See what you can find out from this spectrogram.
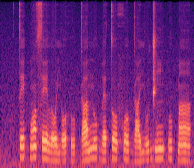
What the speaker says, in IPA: te˦ ɡ͡bɔ̃˦se˧lo˨ jo˨hu˨ɡa˨˦ nu˦bɛ˧to˦ fo˧ ɡa˨ju˨˦d͡ʒĩ˦ k͡pu˦k͡pã˧

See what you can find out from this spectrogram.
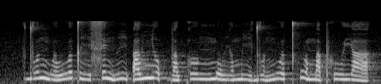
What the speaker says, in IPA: du˧˥ə̯ŋu˩ə̯ ʋu˧˥ə̯t̪iː˩ se˥˨ŋʋiː˥˨ʔa˧˥w ɲɤː˥˨p̚ba˩wkɤː˧ŋ mo˥˨ʋi˩˧ə̯ miː˧˩du˧˩ə̯ ŋu˥˨ə̯ t̪ʰu˥˨ə̯ma˧˩pʰuː˧ ja˧˩

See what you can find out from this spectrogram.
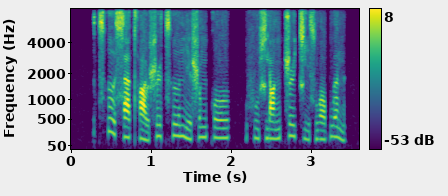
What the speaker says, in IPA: t͡sʰɹ̩˥˩sä˧˥ t̪ʰɑ˨˩ʊ̯ʂɻ̩˥˩t͡sʰɹ̩˥ n̪i˨˩ʂʊ˥ŋko˥ʊ̯ | fu˨˩ɕjɑ˧˥ŋ ʈ͡ʂɻ̩˥t͡ɕi˨˩swɔ˧˥pwə˥˩n

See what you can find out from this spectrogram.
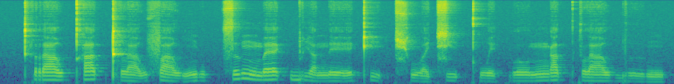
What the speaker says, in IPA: kʰra˧wkʰa˦˥t̚kʰla˩˦wfa˨˩w ŋu˨˩k̚sɯ˥˩ŋmɛː˦˥k̚ bi˨˩a̯neː˩˦kʰi˨˩ʔ t͡ɕʰu˨˩a̯t͡ɕi˦˥ʔkʰwe˨˩k̚ lo˦˥nŋa˥˩t̚ kla˧wbɯ˨˩ŋ

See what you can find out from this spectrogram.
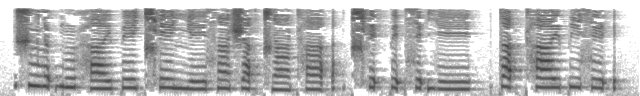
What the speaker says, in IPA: ʃu˦˨lʊ˦ʔbũ˨ ha˨ɪ̯pe˦ t͡ɕʰe˦˨ɪ̯ɲe˨ɪ̯sã˦˨ ʃä˦ʔt͡ɕã˨kʰä˦ʔ | t͡ɕʰɪ˦ʔ pɪ˦ʔ sɪ˦ʔ je˨ | tä˦ʔkʰa˦ɪ̯pi˦˨ sɪ˦ʔ

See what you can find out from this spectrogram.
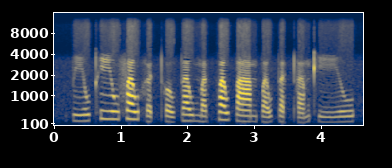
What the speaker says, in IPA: piː˨˧wkʰiː˥wfɐ˥w hɵ˨t̚t̪ʰo˨˩w t̪ɐ˧wmɐ˨˥k̚ pɐ˥w paː˧mpɐ˨˥wt̪ɐ˨t̚t̪ʰɐ˨˥m kʰiː˨˧w

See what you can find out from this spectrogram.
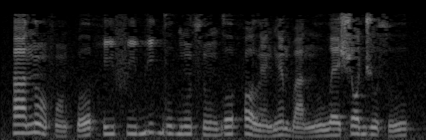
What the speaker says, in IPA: a˦nɔ̃˦˨fɔ̃˨k͡po˨˦ hi˧fi˧bi˦ ɡu˦ɡũ˦sũ˧ ɡo˦ hɔ˦˨lɛ̃˨ɡɛ̃˧ ba˨ nu˨˦wɛ˦ ʃɔ˦d͡ʒu˦˨su˨˦

